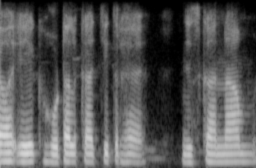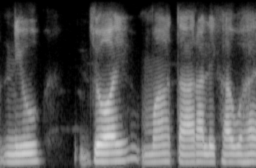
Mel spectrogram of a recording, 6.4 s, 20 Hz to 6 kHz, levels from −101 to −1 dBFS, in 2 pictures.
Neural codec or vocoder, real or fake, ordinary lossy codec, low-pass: none; real; Opus, 16 kbps; 5.4 kHz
